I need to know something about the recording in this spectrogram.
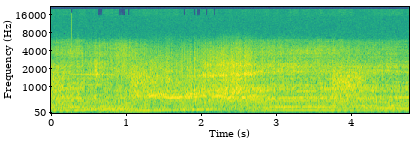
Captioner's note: tires screech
